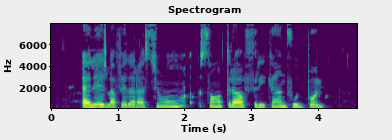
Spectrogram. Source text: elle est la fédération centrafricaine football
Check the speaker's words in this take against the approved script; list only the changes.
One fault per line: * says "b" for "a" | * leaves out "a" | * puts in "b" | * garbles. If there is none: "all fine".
all fine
